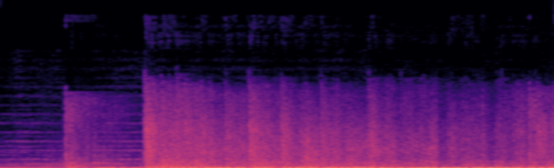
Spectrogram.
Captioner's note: explosion sounds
